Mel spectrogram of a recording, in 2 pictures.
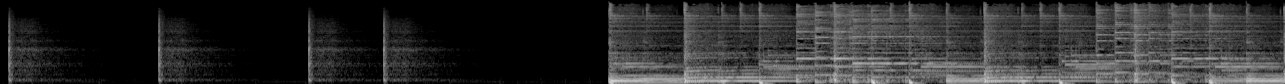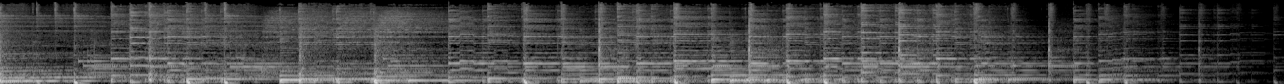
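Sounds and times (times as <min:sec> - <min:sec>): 
bass: 0:06.1 - 0:23.0.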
